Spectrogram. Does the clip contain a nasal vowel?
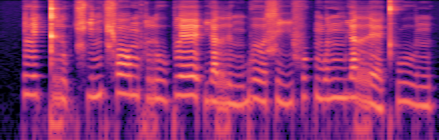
no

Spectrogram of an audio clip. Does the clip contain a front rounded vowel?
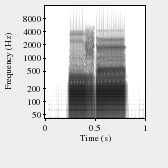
yes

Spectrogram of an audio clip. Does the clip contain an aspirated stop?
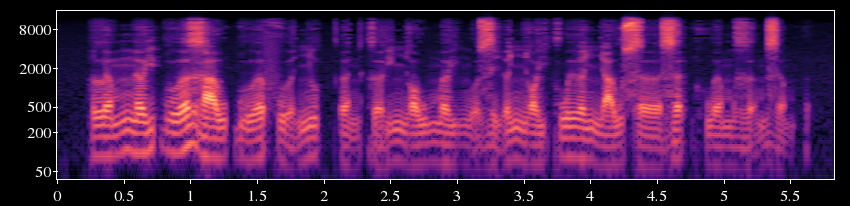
no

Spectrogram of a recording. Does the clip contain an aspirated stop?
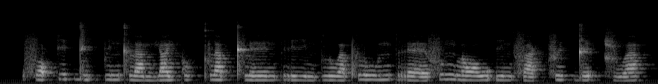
yes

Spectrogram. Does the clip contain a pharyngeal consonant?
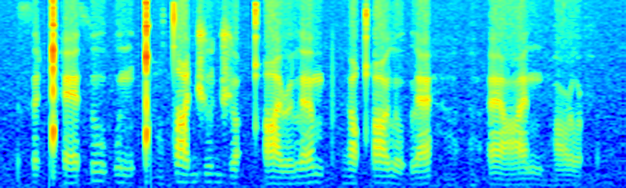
yes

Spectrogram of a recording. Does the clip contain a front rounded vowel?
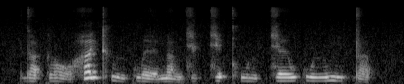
no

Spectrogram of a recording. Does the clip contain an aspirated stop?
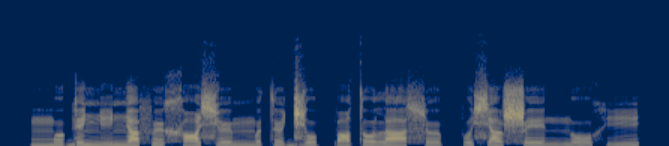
no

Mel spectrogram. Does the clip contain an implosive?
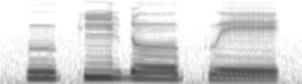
yes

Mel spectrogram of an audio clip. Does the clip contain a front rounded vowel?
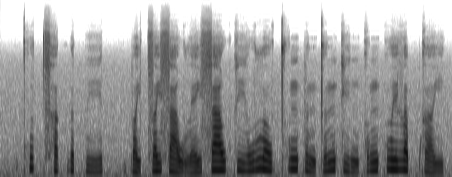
no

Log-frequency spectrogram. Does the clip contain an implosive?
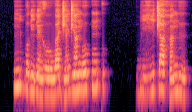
yes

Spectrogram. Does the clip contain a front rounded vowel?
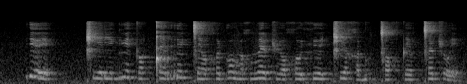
yes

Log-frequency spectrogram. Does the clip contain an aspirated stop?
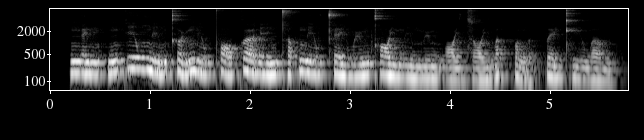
yes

